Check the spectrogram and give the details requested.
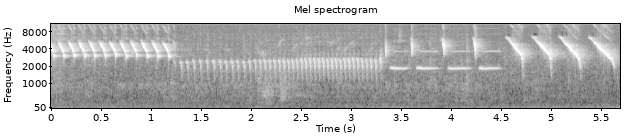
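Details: A singing cock canary in full song gives quick, bright tours: a fast high chatter, a rolling lower trill, clipped whistled notes, then swooping down-slurred phrases.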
